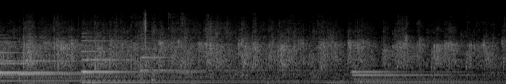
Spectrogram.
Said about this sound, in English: Woo! Clap your hands to the Lord today.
